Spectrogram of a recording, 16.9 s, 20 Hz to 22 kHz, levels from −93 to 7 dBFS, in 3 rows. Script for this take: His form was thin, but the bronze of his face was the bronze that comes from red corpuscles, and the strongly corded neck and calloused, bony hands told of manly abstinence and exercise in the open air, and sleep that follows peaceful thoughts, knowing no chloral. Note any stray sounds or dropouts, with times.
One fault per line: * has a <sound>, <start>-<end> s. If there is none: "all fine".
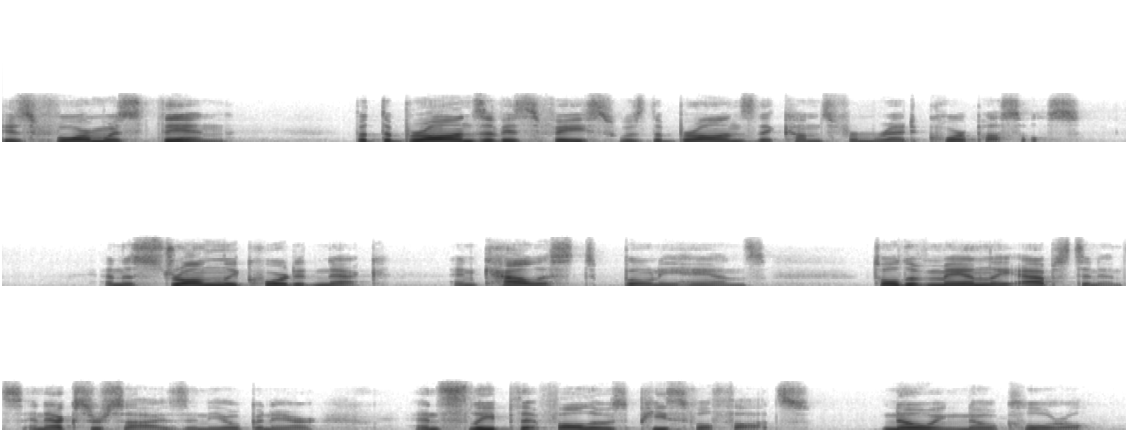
all fine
